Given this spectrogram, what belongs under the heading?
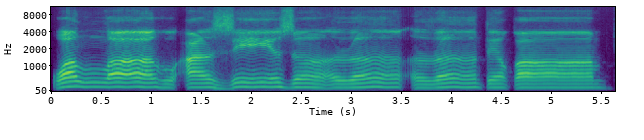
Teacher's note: Jangan kelamaan wallahnya ya, cuma satu alif dua ketukan.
